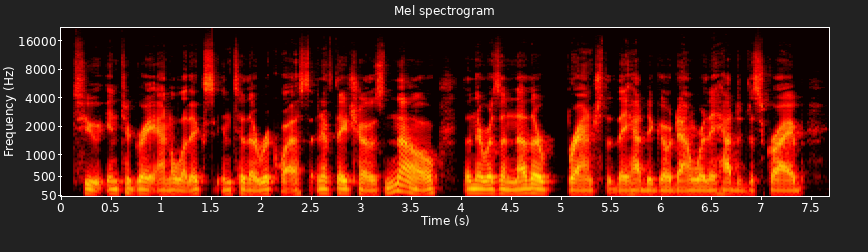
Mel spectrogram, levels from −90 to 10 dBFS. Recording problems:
none

